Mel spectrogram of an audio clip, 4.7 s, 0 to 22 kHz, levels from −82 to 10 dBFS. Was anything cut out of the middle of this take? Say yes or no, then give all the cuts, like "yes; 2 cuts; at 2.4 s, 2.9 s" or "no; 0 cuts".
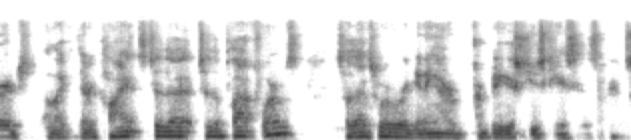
no; 0 cuts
